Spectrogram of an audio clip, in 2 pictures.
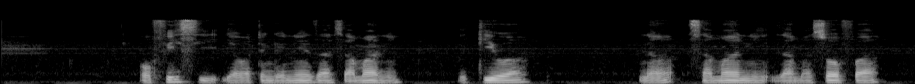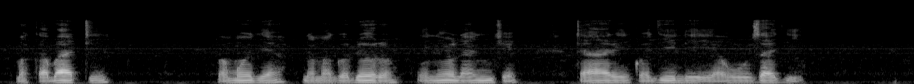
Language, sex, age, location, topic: Swahili, male, 18-24, Dar es Salaam, finance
